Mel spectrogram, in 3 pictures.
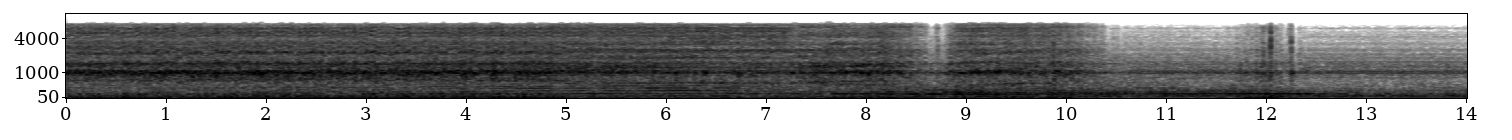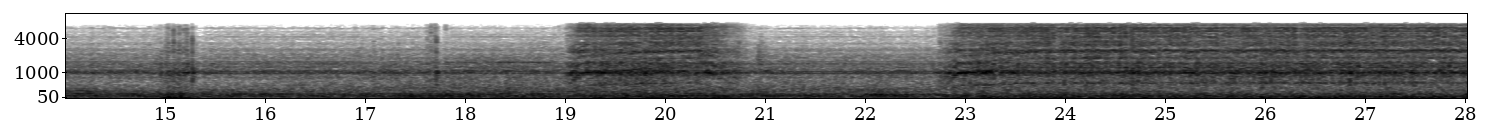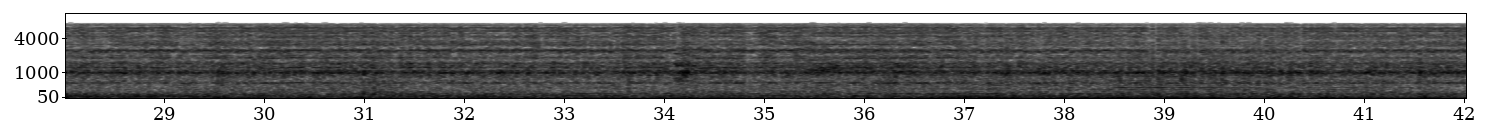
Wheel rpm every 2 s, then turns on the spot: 160, 160, 160, 160, 100, 10, 0, 0, 0, 70, 30, 90, 160, 160, 160, 160, 160, 160, 160, 160, 160.
10-12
